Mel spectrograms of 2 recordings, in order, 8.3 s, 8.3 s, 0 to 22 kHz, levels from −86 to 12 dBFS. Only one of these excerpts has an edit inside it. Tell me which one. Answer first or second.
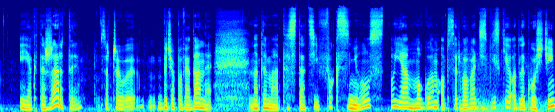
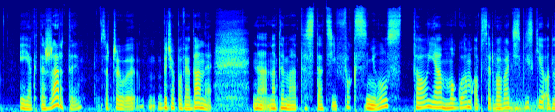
first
